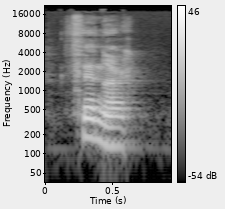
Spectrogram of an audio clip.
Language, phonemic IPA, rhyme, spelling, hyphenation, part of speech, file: Dutch, /ˈtɪ.nər/, -ɪnər, thinner, thin‧ner, noun, Nl-thinner.ogg
- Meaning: paint thinner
